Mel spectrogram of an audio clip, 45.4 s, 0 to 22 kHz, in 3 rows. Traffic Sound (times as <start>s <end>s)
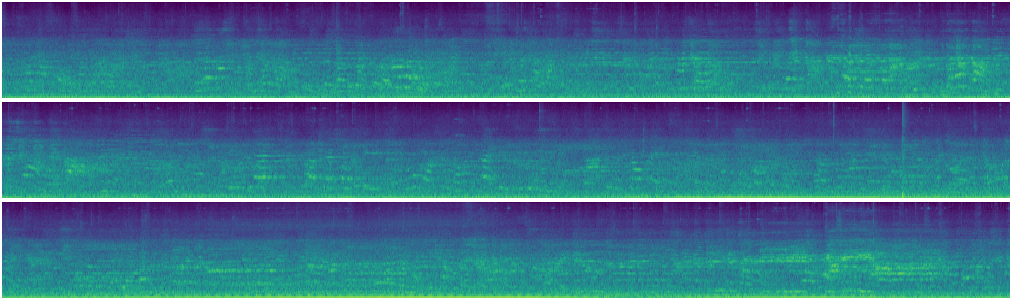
24.4s 44.8s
